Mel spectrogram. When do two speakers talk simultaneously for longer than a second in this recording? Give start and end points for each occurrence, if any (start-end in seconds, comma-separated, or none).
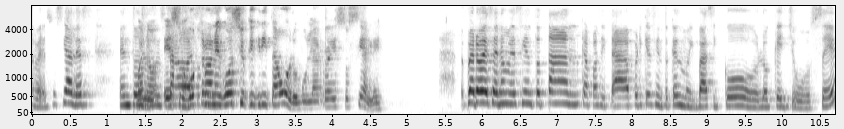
1.4-2.6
